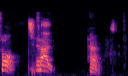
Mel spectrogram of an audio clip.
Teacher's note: এটা হচ্ছে যে আমাদের জিহ্বার আগাটা উপরের দাঁতের পাটির সাথে লেগে উচ্চারণ হবে স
